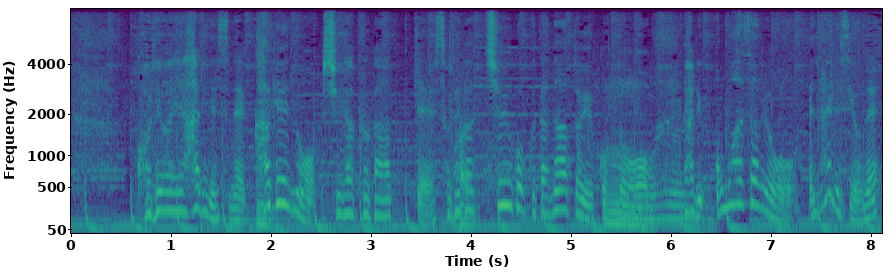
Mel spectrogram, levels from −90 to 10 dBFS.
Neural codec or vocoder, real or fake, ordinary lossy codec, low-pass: none; real; none; none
